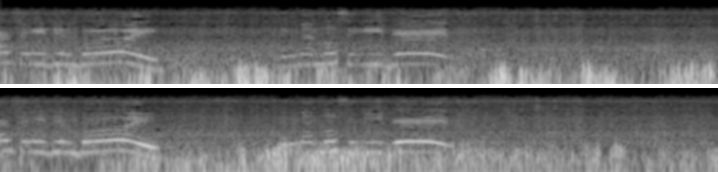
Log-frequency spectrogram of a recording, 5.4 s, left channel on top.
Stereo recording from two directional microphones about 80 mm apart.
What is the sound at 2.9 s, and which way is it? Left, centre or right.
Speech, right.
